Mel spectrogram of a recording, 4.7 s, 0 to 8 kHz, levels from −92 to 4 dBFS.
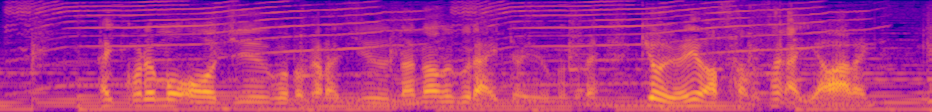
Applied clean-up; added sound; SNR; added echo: none; Squeak; 15 dB; none.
